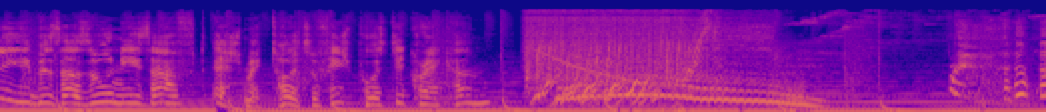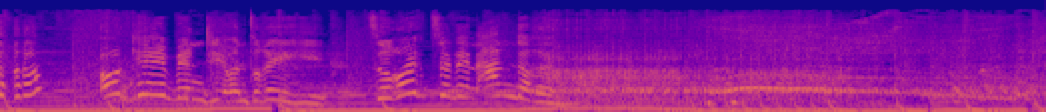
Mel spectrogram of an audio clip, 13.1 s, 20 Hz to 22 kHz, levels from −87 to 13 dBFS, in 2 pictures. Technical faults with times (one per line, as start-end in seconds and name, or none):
none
